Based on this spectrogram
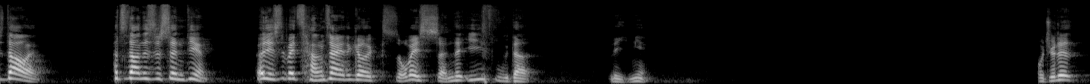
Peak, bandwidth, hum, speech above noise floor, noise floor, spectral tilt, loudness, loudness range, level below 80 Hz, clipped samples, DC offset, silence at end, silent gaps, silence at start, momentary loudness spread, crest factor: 0 dBFS; 17.5 kHz; none; over 71 dB; under -90 dBFS; -4 dB/octave; -20 LUFS; 17 LU; -70 dBFS; under 0.1%; under 0.1%; 0.15 s; 8.68-8.72 s, 8.80-10.36 s; 0 s; 15 LU; 22 dB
